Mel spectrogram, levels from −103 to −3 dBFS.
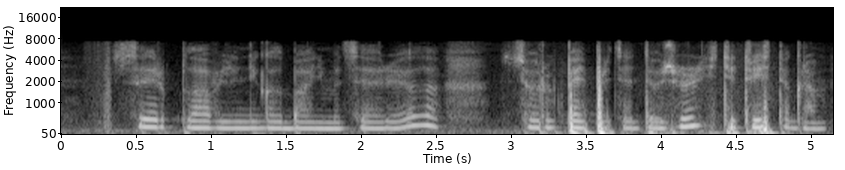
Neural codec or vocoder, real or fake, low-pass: none; real; 7.2 kHz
